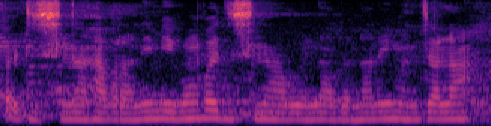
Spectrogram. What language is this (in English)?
Bodo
